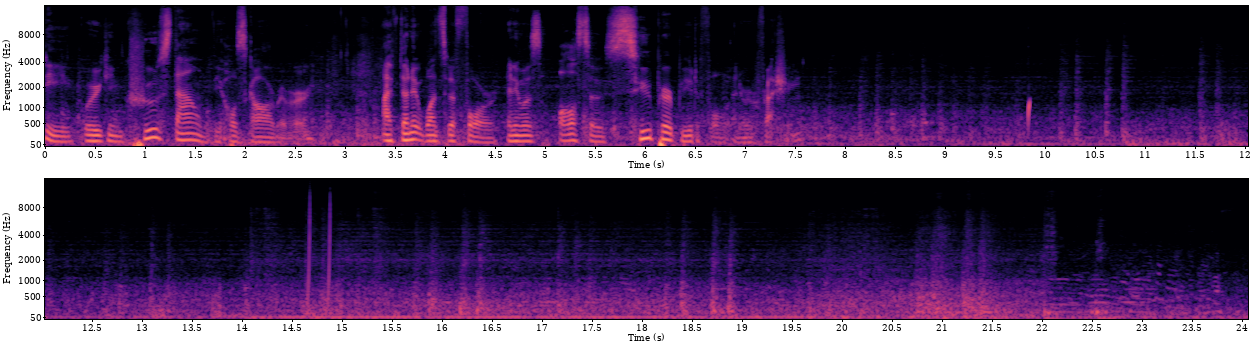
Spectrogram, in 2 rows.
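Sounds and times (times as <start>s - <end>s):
rumble of train wheels: 0.0s - 24.0s
clacking over rail joints: 10.1s - 22.8s.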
